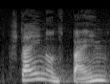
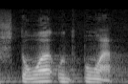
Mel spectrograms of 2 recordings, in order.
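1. Der Vokal ist der standarddeutsche Diphthong 'ei'. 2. Der Vokal ist ein dialektaler 'oa'-Laut. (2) "werden zu Stor und Bohr"

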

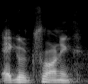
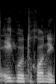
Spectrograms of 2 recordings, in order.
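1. Der Name wird mit englischen Lauten ausgesprochen. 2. Der Name wird mit deutschen Lauten ausgesprochen. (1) "nicht Egotronic. Das sind keine Engländer" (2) "die heißen Egotronic ... das sind Berliner"

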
